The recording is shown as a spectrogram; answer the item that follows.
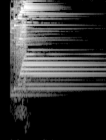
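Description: A single bright, high chime sound effect struck once about a quarter-second in, ringing on with many high overtones and fading slowly away.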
